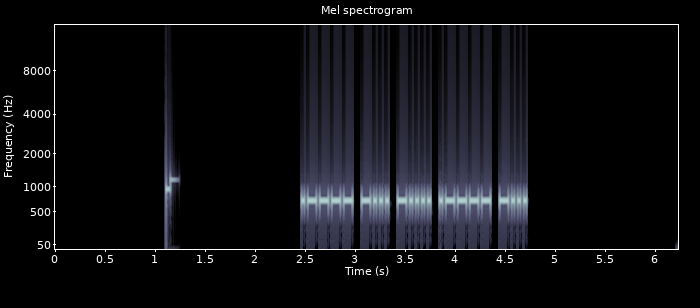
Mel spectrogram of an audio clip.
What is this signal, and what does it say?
Morse code, heard as a keyed tone, about 37 wpm, 700 Hz. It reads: 1B61B
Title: Five Challenging Letter-Number Combinations 40wpm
